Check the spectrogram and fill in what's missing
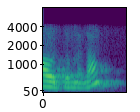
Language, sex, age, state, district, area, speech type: Kannada, female, 45-60, Karnataka, Chikkaballapur, rural, conversation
